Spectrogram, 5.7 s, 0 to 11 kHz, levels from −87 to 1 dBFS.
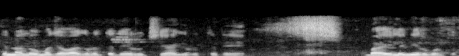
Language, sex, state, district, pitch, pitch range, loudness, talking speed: Kannada, female, Karnataka, Dharwad, 130 Hz, 125-135 Hz, -14 LUFS, 85 wpm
